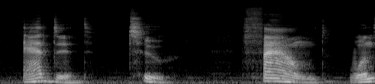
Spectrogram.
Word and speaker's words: added: Add, one syllable. Added, two.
